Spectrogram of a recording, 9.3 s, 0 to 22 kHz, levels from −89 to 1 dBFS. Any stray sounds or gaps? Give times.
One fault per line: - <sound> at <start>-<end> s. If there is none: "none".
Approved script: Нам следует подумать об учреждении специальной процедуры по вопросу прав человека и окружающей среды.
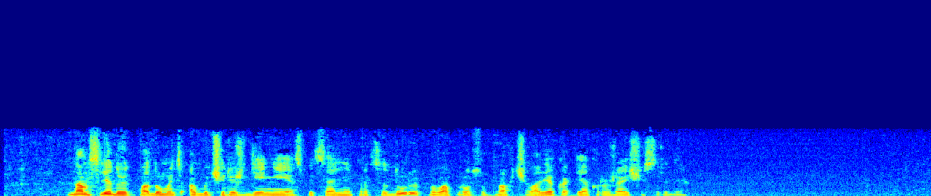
none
